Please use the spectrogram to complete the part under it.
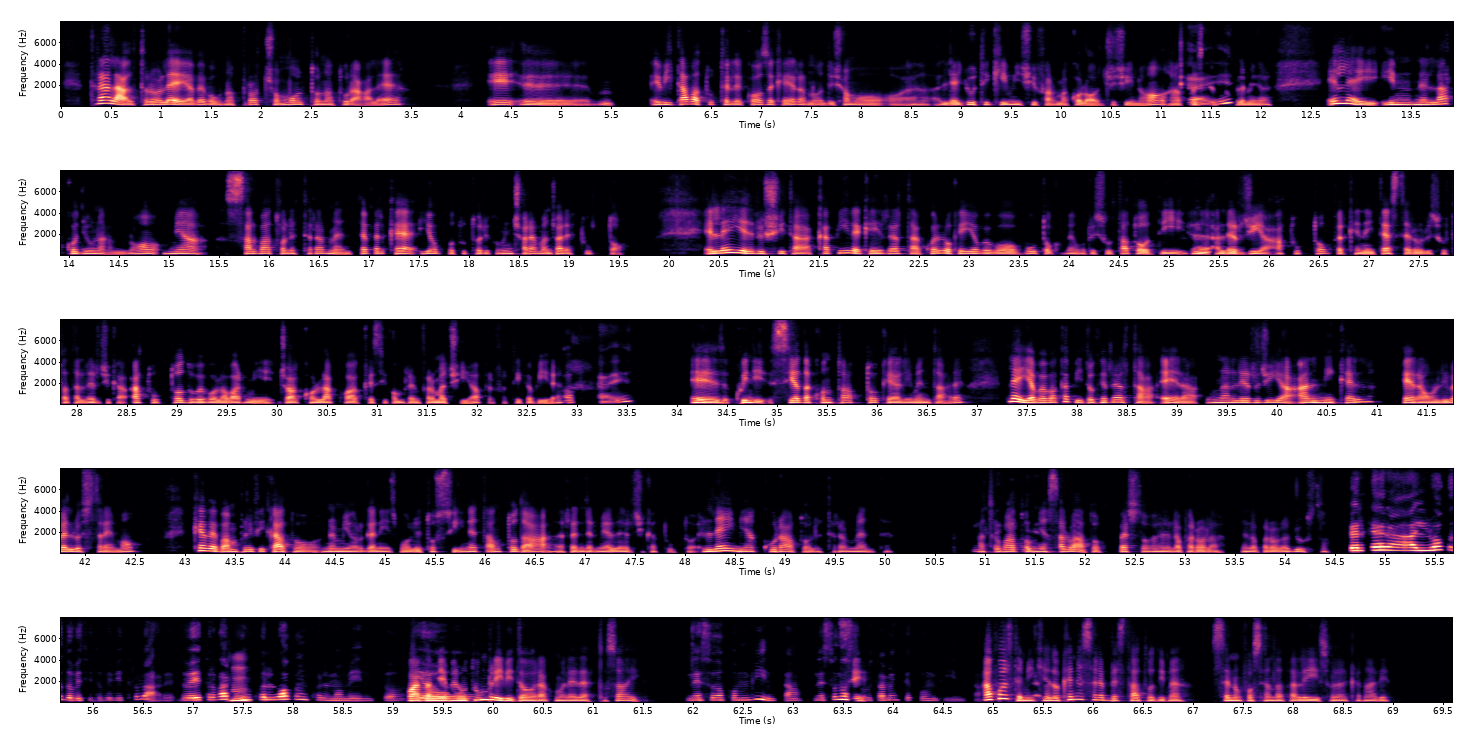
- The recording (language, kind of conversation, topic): Italian, podcast, Qual è stata una sfida che ti ha fatto crescere?
- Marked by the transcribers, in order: "dovevi" said as "tovevi"; other background noise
